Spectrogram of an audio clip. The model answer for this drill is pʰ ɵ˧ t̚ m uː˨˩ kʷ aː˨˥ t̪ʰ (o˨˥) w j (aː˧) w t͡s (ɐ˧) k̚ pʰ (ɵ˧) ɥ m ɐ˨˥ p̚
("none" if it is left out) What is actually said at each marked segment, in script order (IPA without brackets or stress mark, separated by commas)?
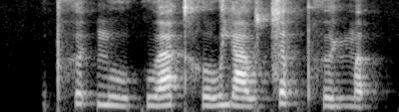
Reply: o˨˥, aː˨, ɐ˥, ɵ˨˧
